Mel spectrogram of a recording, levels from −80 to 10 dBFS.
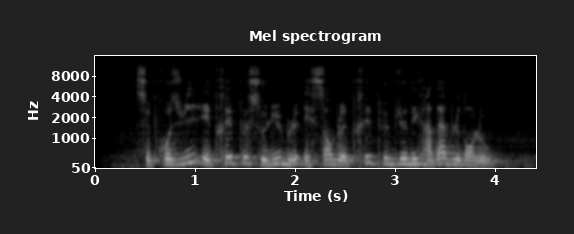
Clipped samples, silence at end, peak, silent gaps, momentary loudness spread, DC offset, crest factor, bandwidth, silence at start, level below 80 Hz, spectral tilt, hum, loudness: under 0.1%; 0.25 s; -16 dBFS; none; 8 LU; under 0.1%; 16 dB; 11.5 kHz; 0.4 s; -70 dBFS; -7 dB/octave; none; -31 LUFS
